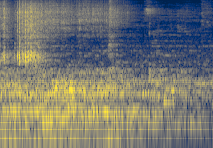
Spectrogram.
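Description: Hulled sunflower seeds poured from a plastic bag into a plastic measuring cup, a rustling patter that is loudest in the first two seconds and then tails off.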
